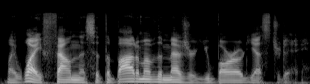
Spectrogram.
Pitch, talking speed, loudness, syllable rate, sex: 95 Hz, 250 wpm, -23 LUFS, 7.1 syllables/s, male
